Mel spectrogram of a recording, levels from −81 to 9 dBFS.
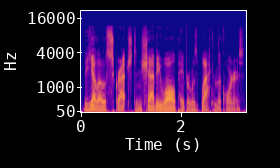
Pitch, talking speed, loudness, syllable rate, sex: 110 Hz, 215 wpm, -19 LUFS, 5.4 syllables/s, male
